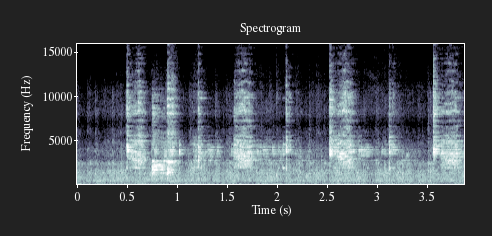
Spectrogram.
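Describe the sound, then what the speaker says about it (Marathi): Peanuts dry-roast on an iron griddle over a gas flame, stirred in quick bursts of close, dry scraping and rattling that come in an uneven rhythm over a quiet background. "गॅसवर आहे ना लोखंडी तवा ठेवलेला आहे त्यावर आपण आता हे शेंगदाणे भाजून घेणार आहोत"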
